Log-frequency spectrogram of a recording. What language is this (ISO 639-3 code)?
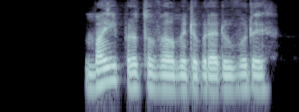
ces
